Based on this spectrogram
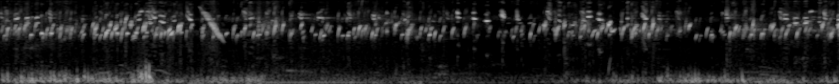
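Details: Male-stimulating chatter of European goldfinches: lively high twitters and fast trills come in overlapping bursts with brief dips in between, plus a low thump early on and a faint low hum.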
